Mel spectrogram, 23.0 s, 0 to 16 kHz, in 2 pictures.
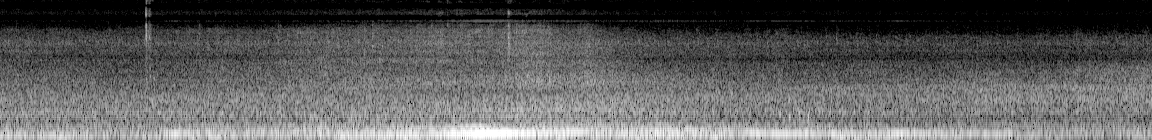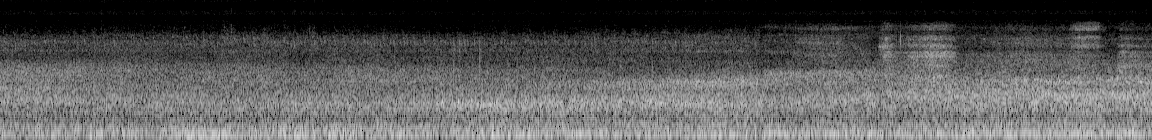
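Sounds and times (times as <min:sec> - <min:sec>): passing vehicle engine hum: 0:00.0 - 0:10.9, 0:16.9 - 0:23.0
traffic noise of cars: 0:00.0 - 0:23.0.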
